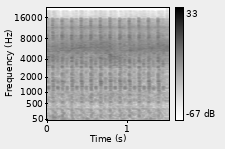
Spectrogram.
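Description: Rapid, even clatter of about ten beats a second that stays smooth and regular; the machine runs freely with no binding.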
